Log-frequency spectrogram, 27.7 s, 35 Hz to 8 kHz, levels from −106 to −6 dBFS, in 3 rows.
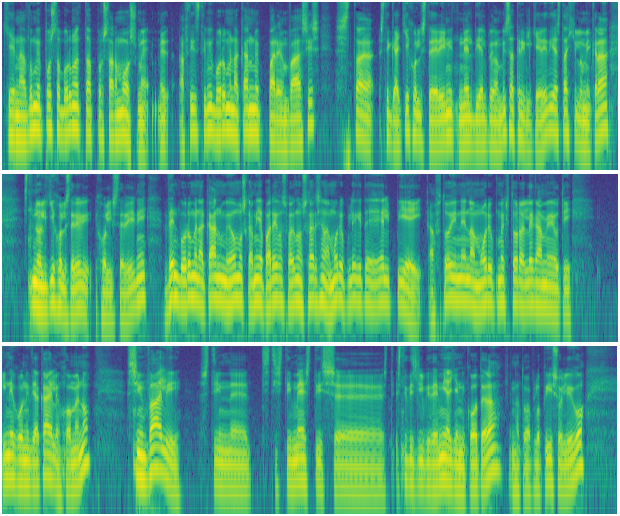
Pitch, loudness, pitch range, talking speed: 110 Hz, -18 LUFS, 90-125 Hz, 155 wpm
